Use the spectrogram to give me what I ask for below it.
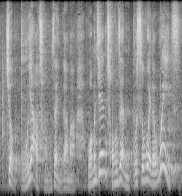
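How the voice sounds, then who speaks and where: A man's voice: a little high, huge pitch swings, quick pace, darkish tone, a little hiss or hum. A middle-aged man giving heated, mocking political commentary and often asking his listeners whether they follow him. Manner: mocking, heated, keeps asking "you know?".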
